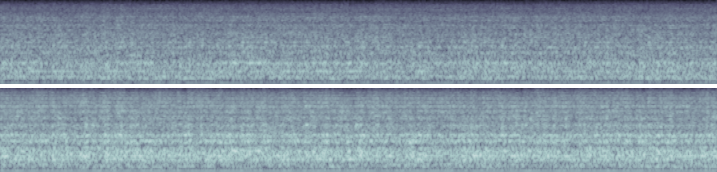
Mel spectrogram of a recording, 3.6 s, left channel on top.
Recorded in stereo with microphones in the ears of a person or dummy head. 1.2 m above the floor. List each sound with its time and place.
0.0 s an engine running: 65° right (ahead or behind), 1.0 m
